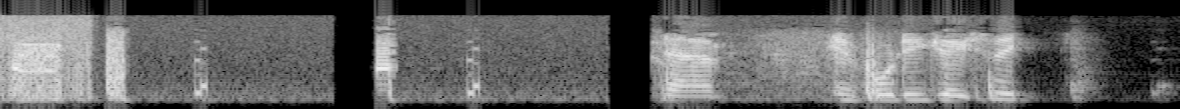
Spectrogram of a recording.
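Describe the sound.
A brief, harsh burst of digital APRS packet beacon data tones over a narrow radio channel, sent from a Chinese import radio without a faceplate that is run through a phone, followed by a few short clicks and then a person talking through the same tinny radio audio.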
